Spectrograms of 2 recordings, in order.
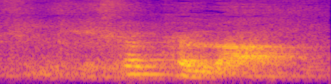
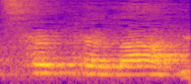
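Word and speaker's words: Shephelah: 가이드 발음을 유심히 들어보면 쉐펠라, 이 발음이 가장 정확해요. 근데 여기 책을 보면 세펠라 이렇게 돼 있고, 어떤 책은 스펠라, 이것도 여러 가지로 나와 있어요. 그런데 쉐펠라가 가장 비슷한 발음일 것 같습니다.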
